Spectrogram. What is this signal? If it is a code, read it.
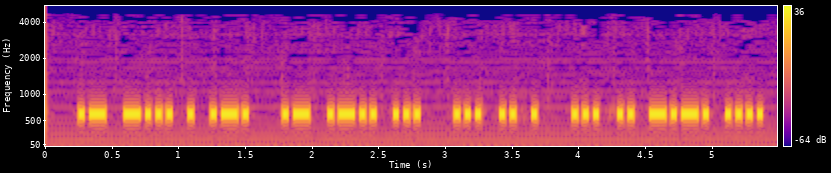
Morse code, heard as a keyed tone, about 30 wpm, 630 Hz. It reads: ABER ALS SIE SICH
